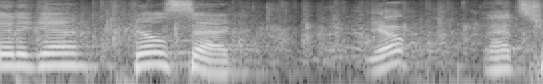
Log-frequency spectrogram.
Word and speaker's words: Vilcsek: Vilcsek.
